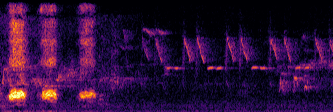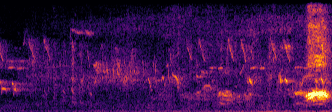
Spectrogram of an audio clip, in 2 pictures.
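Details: Three rapid hoarse crow caws open, then a stretch of sweet high chirping and twittering from small birds. One more harsh caw closes it.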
